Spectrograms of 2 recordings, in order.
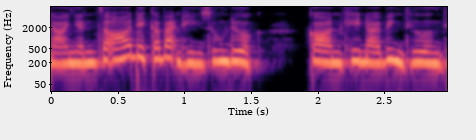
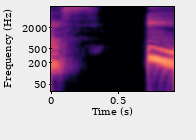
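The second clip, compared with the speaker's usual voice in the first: ordinary delivery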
